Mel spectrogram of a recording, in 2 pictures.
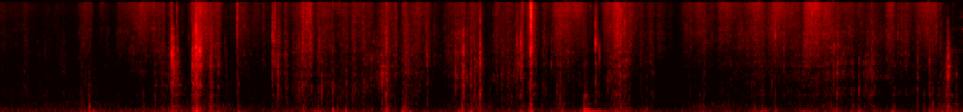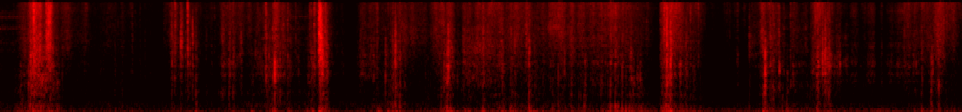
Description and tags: Rustling, rattling paper. Mono recording.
